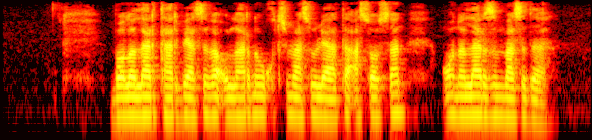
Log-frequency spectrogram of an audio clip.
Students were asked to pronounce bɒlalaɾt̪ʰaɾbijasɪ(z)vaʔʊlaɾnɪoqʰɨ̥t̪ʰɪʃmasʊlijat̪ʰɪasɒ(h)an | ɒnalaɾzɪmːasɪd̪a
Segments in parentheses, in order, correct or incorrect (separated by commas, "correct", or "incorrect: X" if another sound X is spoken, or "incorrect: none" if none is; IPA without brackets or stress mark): incorrect: none, incorrect: s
